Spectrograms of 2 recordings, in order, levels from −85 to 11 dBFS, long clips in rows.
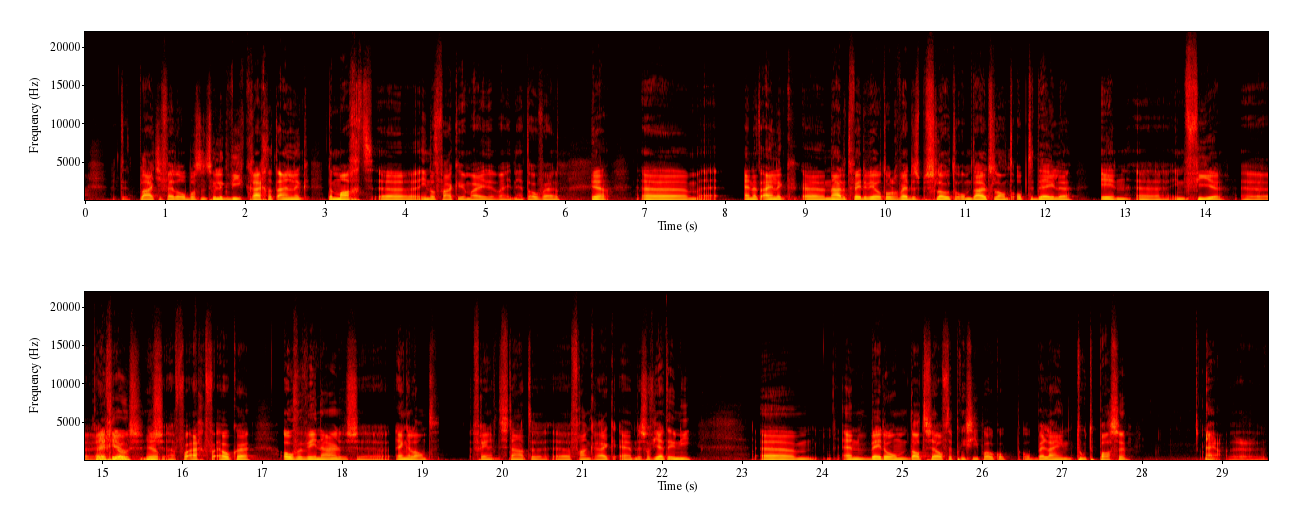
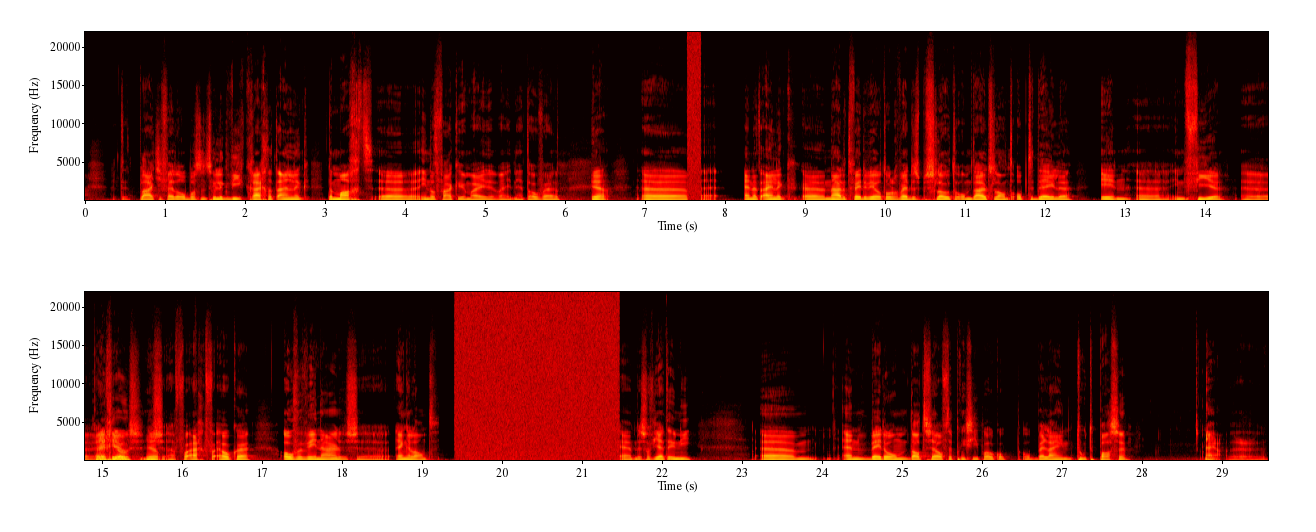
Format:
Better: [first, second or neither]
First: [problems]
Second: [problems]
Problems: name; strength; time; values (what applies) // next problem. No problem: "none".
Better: first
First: none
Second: audio cutting out; filled with static; at 7.5 s and at 19 s for 2 s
